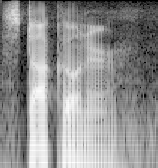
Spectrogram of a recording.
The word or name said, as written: stockowners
